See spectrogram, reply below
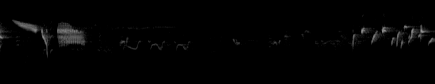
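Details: European goldfinch by the Tagus River in Aranjuez, Madrid, Spain: a loud buzzy twittered burst, then soft, quiet warbling notes, ending with a fresh run of rapid tinkling high chirps.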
